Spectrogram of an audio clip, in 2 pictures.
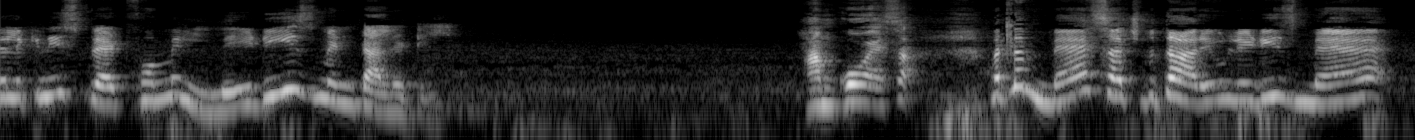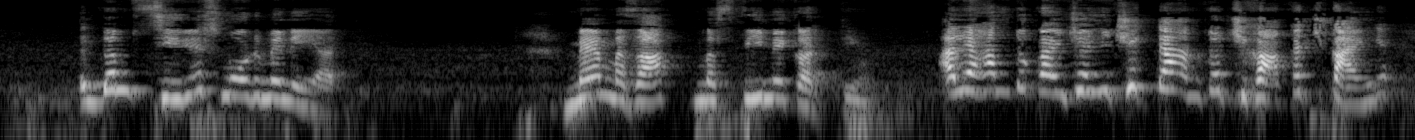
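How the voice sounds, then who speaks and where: Chatty high-voiced woman on a live stream. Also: a bit bright, poor audio. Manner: chatty, defensive, greets viewers mid-talk. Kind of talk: casual live-stream chat.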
